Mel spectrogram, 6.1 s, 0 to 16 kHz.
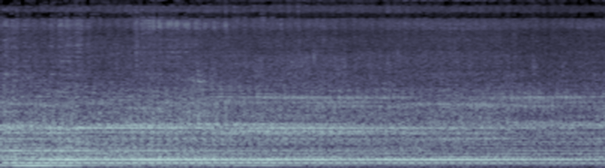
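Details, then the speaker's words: A 90-year-old Gilbarco GMB 80 gas pump, rebuilt and pumping fuel: a steady, even motor hum with a light, quick rhythm and no knocks or rattles. It runs smoothly and is fully operational. "She runs quite smoothly after 90 years."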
